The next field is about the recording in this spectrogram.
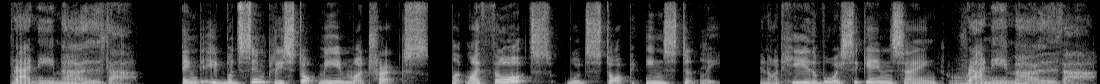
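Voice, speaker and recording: Woman, podcast host, higher-pitched, very lively intonation, emphatic, informal solo storytelling. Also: unhurried. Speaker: podcast host, paranormal specialist. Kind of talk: informal scripted podcast monologue, personal stories and advice.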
